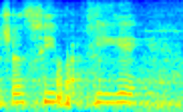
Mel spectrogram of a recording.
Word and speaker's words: fatigué: Về phát âm thì một người đàn ông hay một người đàn bà đều phát âm là je suis fatigué. Chỉ khi nào mà viết giấy thì mới có thêm chữ ơ này nếu người nói đó là nữ.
